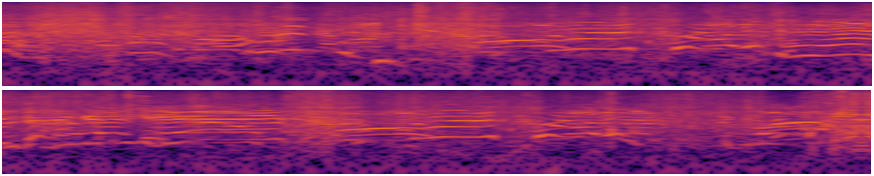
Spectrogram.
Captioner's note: shouting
